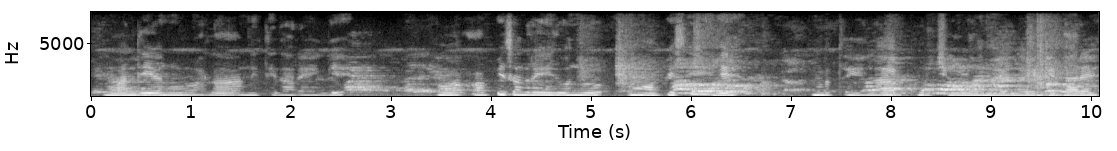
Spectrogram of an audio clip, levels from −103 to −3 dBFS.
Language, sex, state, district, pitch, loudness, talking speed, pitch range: Kannada, male, Karnataka, Bijapur, 200 Hz, -17 LUFS, 105 wpm, 190-220 Hz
